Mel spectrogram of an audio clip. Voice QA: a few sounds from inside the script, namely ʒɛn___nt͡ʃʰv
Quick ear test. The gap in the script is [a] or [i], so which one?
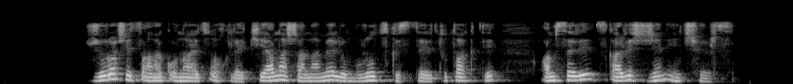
i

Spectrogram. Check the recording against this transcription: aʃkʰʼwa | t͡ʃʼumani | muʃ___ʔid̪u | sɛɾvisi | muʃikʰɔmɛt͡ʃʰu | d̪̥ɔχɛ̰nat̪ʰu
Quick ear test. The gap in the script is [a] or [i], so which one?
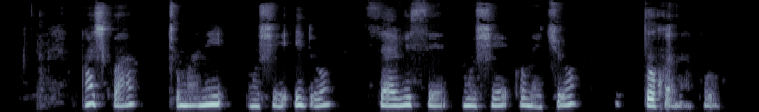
i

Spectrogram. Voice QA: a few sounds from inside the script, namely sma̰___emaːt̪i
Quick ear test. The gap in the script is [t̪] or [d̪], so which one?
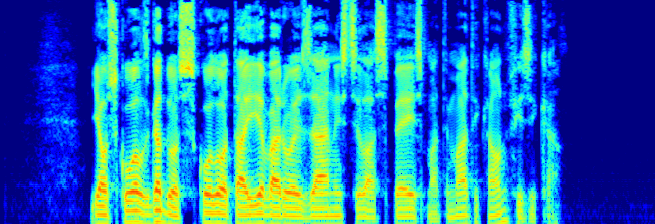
t̪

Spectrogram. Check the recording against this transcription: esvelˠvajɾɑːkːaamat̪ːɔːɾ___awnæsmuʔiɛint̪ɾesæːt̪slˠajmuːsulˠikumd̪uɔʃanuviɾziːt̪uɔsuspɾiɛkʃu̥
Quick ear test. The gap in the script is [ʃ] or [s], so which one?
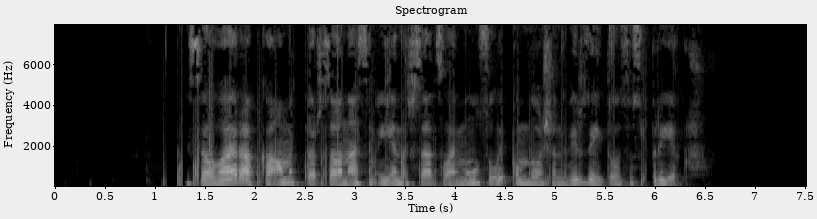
s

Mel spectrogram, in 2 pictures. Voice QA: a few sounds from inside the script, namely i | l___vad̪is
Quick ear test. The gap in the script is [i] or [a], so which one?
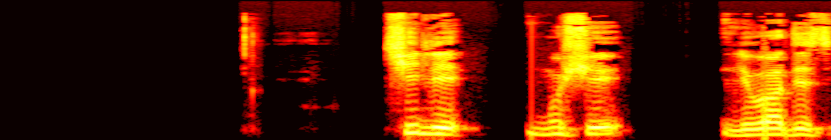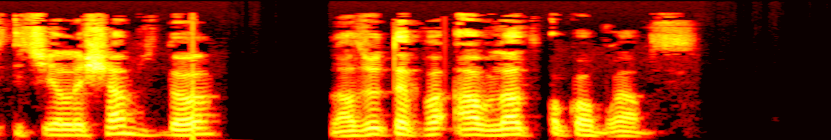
i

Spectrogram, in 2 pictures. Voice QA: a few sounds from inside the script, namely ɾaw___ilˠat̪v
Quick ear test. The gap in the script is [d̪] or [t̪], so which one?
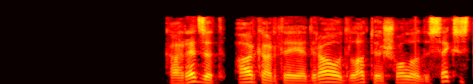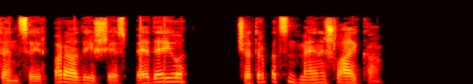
d̪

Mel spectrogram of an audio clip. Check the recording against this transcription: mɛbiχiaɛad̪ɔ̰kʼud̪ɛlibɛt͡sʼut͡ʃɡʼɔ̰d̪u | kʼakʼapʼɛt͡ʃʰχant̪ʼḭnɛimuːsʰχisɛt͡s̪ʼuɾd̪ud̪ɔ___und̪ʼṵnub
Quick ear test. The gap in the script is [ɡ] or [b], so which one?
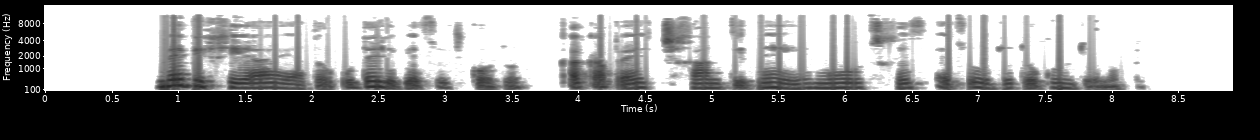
ɡ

